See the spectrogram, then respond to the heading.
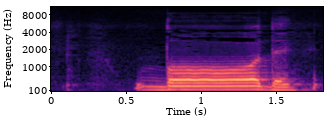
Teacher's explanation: জিহ্বার গোড়ার কিনারা উপরের মাড়ির দাঁতের গোড়ার সঙ্গে লেগে ওইখান থেকে বদ এভাবে উচ্চারিত হয়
